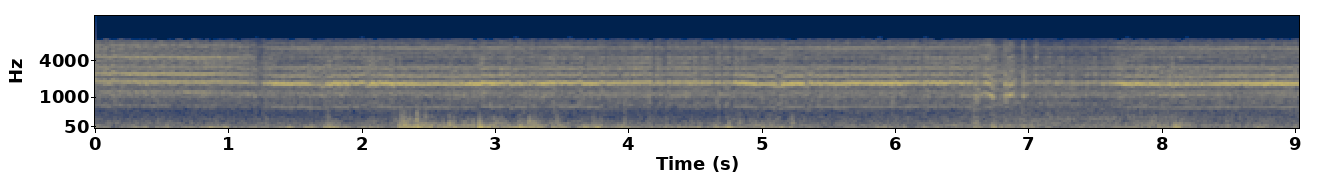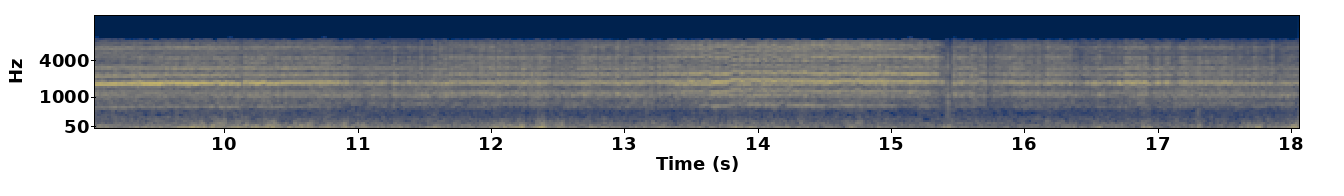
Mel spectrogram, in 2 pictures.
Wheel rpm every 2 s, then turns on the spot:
170, 160, 160, 160, 160, 160, 170, 170, 160.
none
